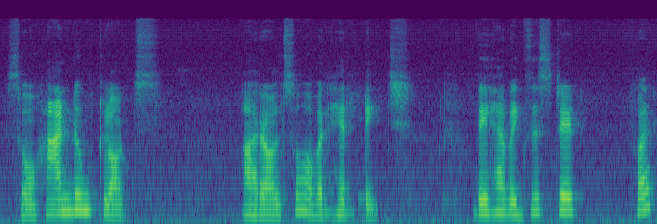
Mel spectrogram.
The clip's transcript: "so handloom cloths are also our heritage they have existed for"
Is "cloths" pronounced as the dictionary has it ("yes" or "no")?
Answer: no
